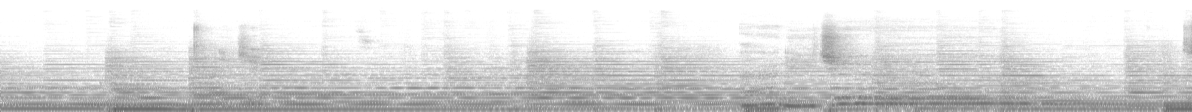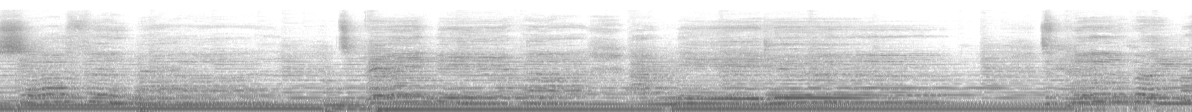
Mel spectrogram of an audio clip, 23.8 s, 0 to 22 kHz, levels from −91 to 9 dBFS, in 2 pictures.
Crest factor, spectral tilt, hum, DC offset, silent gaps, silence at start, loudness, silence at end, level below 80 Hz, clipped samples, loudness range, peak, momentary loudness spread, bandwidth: 16 dB; -6 dB/octave; none; under 0.1%; none; 0 s; -37 LUFS; 0 s; -42 dBFS; under 0.1%; 10 LU; -20 dBFS; 12 LU; 15.5 kHz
